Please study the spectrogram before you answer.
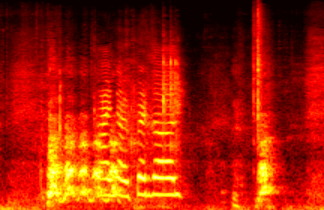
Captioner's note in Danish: hund Gøende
